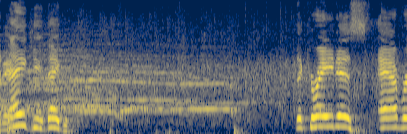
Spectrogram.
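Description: A man speaks loudly and animatedly through a microphone.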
